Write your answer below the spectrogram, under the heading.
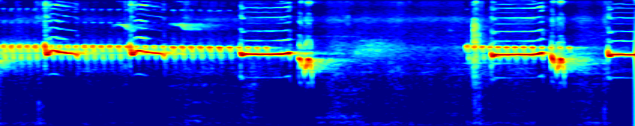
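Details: Red-headed tailorbird's long-drawn song, used to lure and tutor other birds: sustained high whistles with rapid flutters, then abrupt falling slurs, a brief silent pause, and another steady whistled note.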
